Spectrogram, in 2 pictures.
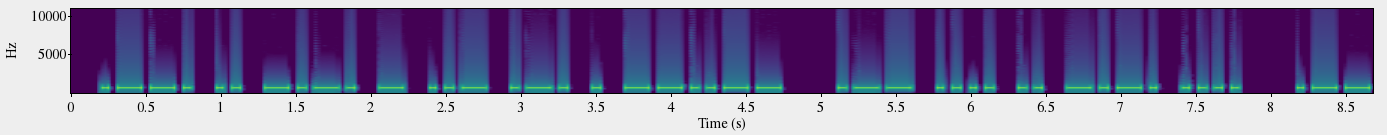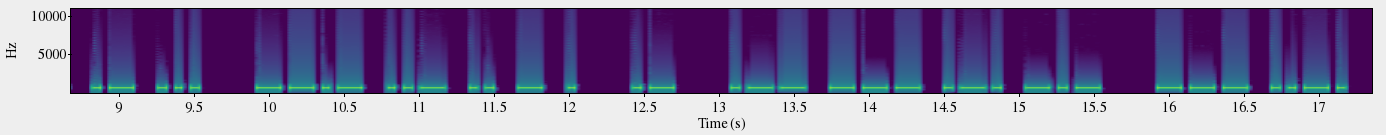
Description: Morse code, heard as a keyed tone, about 22 wpm, 700 Hz. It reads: PICTURE, WHICH WAS QUITE A WORK OF
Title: Sentences from Top 1000 Words - Review Part 3 - 22wpm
